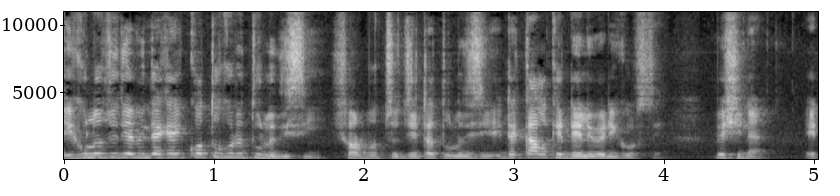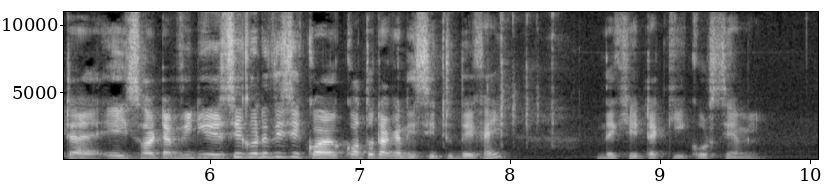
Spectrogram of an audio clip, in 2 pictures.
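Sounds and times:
man speaking: 0.0 - 9.8
keyboard typing clicks: 7.5 - 8.4.

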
